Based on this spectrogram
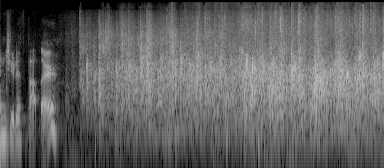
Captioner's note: applause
